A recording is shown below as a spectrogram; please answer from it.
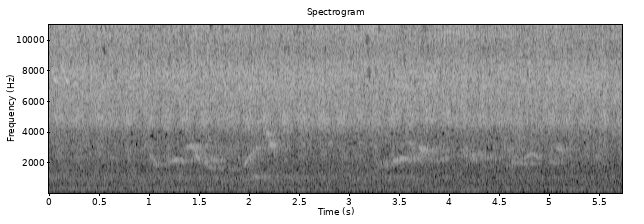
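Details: A summer meadow rings with the steady, piercing high drone of cicadas, joined by scattered faint whistled bird calls in the background.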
